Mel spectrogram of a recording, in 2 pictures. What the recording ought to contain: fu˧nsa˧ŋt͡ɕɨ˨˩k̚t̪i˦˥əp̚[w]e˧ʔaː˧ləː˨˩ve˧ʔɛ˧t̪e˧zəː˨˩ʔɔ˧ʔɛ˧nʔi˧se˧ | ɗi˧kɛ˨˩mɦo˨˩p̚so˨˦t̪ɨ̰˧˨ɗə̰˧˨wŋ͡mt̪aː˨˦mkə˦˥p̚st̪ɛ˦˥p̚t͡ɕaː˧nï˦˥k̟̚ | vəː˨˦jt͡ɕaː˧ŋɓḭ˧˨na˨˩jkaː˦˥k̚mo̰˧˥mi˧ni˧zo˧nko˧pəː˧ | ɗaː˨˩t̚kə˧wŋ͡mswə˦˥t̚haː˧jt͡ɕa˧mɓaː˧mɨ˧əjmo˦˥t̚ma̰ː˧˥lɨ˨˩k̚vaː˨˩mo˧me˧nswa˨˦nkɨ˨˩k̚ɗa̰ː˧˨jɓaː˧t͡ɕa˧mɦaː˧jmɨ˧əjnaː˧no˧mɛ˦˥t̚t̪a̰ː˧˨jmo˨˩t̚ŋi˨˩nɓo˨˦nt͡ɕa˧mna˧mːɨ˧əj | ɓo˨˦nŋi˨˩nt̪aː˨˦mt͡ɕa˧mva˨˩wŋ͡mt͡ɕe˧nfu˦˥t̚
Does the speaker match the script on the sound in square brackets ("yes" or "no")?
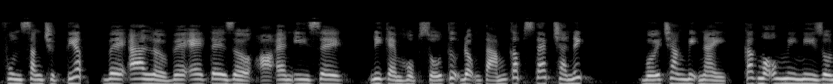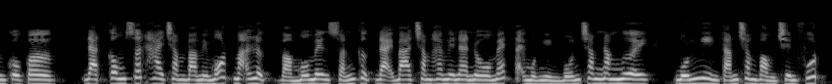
no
